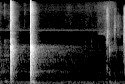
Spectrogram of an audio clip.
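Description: Two sharp hand claps in a café, spaced about half a second apart, loud and close, followed by a few faint taps in a quiet room.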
